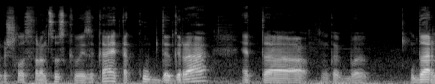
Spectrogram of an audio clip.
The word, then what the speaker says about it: coup de grâce: Но, помимо всего прочего, там особо и вопросов нет, куда ставить ударение. Это «coup de grâce», это три разных слова, которые состоят из одного слога. То есть здесь мы просто ставим ударение туда, куда... в единственное место, в которое можно.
